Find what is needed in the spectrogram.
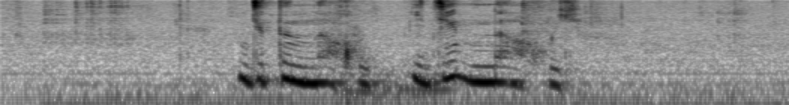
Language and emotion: Russian, angry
